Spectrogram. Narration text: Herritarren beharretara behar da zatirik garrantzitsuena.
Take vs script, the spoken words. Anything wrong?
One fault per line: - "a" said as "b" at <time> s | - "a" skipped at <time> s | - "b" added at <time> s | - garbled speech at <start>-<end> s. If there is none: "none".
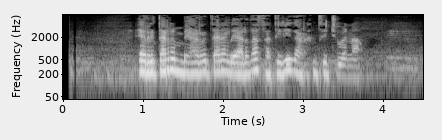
none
